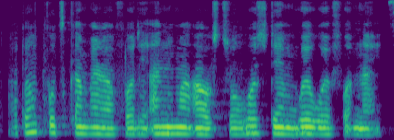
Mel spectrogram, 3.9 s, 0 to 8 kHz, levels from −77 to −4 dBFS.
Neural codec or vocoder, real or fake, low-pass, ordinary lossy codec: none; real; none; none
